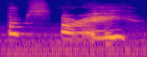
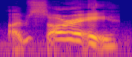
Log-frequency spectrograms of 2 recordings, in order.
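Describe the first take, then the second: First: Put-on a slow, high sob of a scared boy, much louder; sobbing child. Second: Slow, high, crying sorry; a broken last plea; tearful apology. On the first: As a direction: weep the apology. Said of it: "sobbed the younger Michael". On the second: Acted. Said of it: "eyes began to swell with tears".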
